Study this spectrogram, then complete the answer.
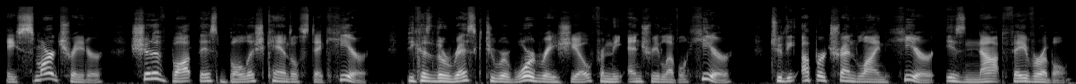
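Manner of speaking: normal talking voice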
